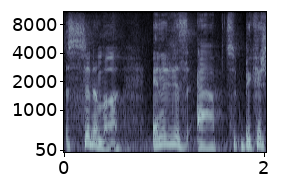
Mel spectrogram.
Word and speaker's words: Sinema: The Arizona senator's name is pronounced Sinema, and it is apt because she sweeps and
